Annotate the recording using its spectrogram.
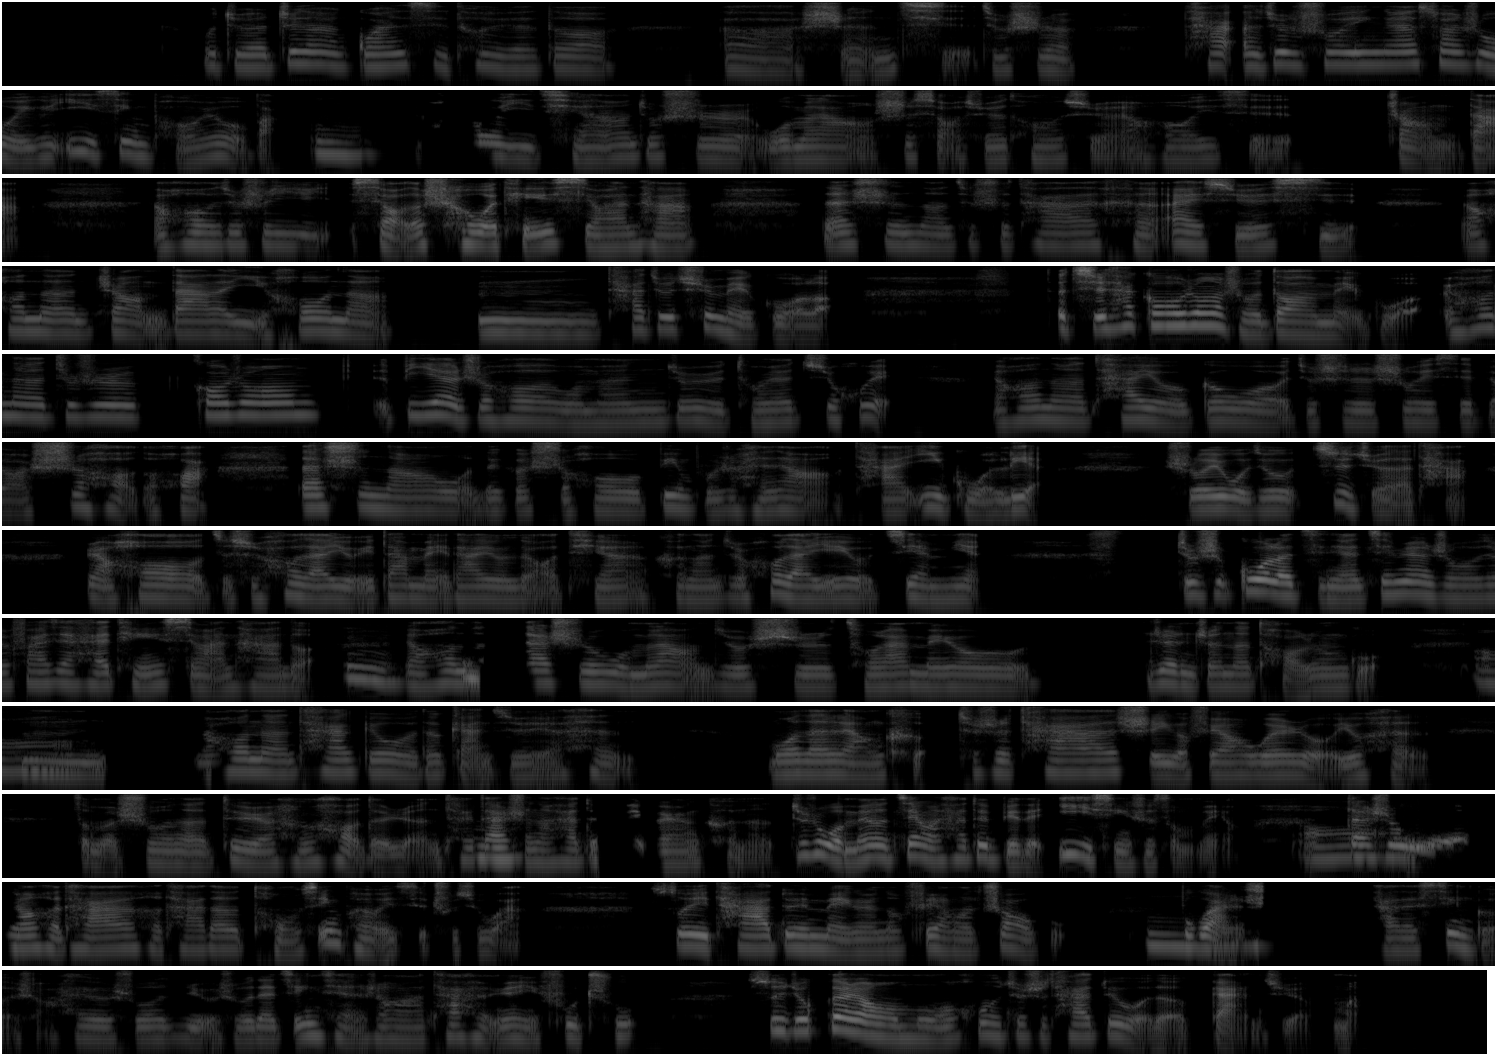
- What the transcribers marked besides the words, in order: laughing while speaking: "小的时候我"; tapping
- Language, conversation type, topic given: Chinese, advice, 我和朋友闹翻了，想修复这段关系，该怎么办？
